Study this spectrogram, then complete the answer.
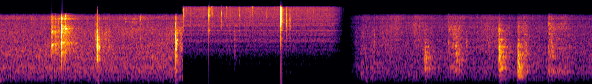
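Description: Chicken filling for kozhi ada sizzles in a pan as it is mixed, with soft squishy stirring scrapes and a few sharp clicks, close and fairly quiet, briefly cut off by a near-silent gap.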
